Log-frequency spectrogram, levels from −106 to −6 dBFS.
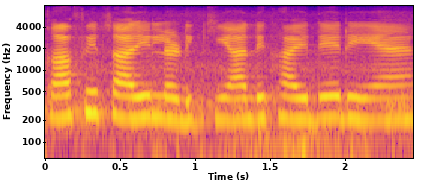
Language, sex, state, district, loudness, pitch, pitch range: Hindi, female, Haryana, Jhajjar, -16 LUFS, 210 Hz, 205-220 Hz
